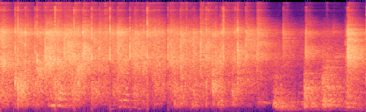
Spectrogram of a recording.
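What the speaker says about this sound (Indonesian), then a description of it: "tepuk tangan untuk kelompok" Students in a classroom clap for a group, a close, busy spatter of hands that thins and breaks off near the end, with voices mixed in.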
